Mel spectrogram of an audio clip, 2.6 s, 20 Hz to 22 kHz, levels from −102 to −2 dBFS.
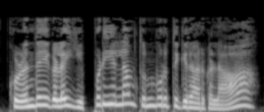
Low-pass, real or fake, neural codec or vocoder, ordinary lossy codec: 19.8 kHz; real; none; MP3, 48 kbps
